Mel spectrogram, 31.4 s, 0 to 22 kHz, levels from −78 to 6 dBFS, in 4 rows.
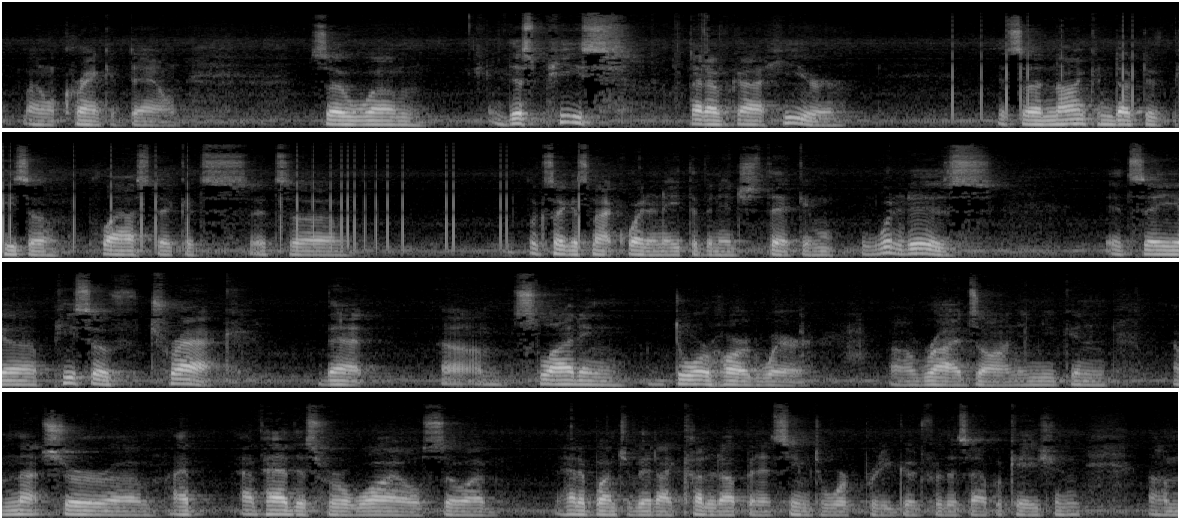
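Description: Something in the signal chain, likely interference from nearby equipment or a faulty connection or power supply, injects a train of clicks from 6.34 s to 11.70 s. The pulses arrive at about 5.6 per second with irregular spacing, some thirty in all, each of much the same shape and standing roughly 15 dB above the surrounding audio. They are heard as uneven ticking or popping laid over the sound, carrying on through the quieter gaps as well.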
